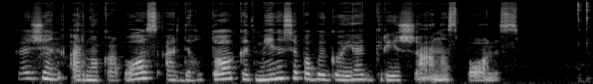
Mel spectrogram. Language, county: Lithuanian, Klaipėda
